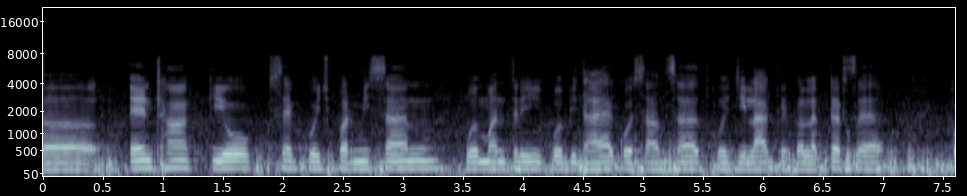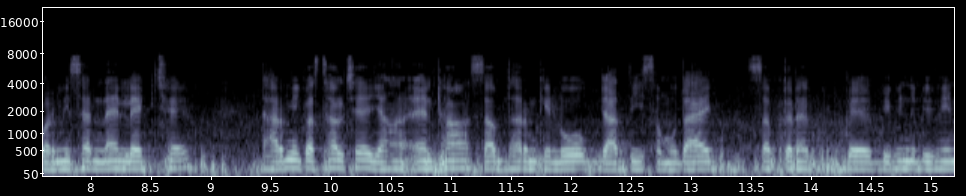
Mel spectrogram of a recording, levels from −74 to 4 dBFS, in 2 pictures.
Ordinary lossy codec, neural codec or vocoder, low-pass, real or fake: none; codec, 16 kHz, 4 kbps, FunCodec, trained on Chinese and English, 50 frames a second; none; fake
